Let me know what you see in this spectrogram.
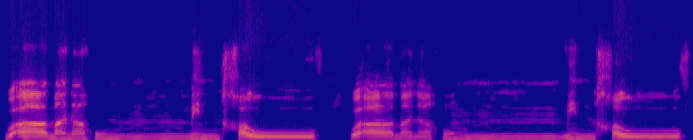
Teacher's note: मीम साकिन का कायदा, ऐसा मीम जिस पे सुकून हो, इसके बाद दूसरा मीम आ गया जिस पर हरकत है, तो हम क्या करेंगे, हम इस मीम को 2 सेकंड के लिए नाक में छुपाएंगे, इसके बाद अगले वाले मीम के साथ मिला देंगे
